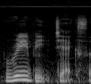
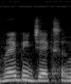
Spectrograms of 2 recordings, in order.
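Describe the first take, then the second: First: The first name sounds like 'Reby'. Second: The first name sounds like 'Rabbi'. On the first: The speaker calls it right. "proper pronunciation is" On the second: The speaker calls it wrong. "maar dat zeggen we helemaal fout"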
